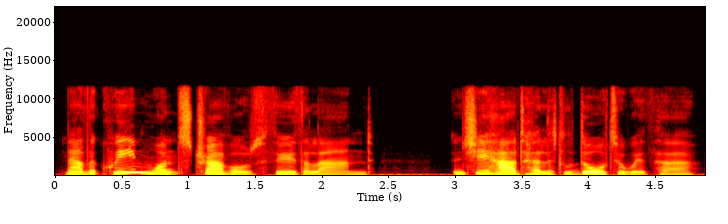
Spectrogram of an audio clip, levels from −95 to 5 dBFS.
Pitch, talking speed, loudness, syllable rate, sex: 225 Hz, 195 wpm, -18 LUFS, 4.8 syllables/s, female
